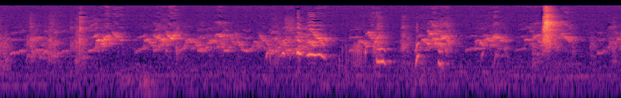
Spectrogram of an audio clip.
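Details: Mumbling of a pet Indian ringneck parakeet: rambling, soft chatter in uneven clusters, with small squeaky notes and one brief, sharp, louder squeak near the close.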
